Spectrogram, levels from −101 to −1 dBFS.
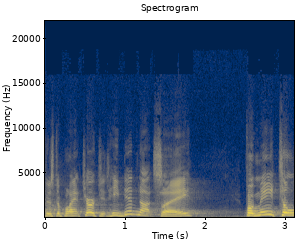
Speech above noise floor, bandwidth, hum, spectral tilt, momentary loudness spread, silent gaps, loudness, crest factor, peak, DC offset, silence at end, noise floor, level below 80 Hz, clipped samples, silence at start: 33 dB; 9.6 kHz; none; -5 dB/octave; 7 LU; none; -20 LUFS; 16 dB; -4 dBFS; under 0.1%; 0 s; -52 dBFS; -60 dBFS; under 0.1%; 0 s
